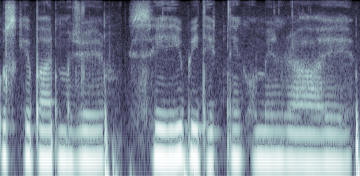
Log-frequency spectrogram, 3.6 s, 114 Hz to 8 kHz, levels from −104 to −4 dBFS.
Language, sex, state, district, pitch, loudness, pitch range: Hindi, female, Arunachal Pradesh, Papum Pare, 170 Hz, -16 LUFS, 165-175 Hz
